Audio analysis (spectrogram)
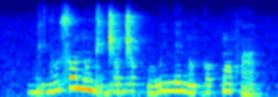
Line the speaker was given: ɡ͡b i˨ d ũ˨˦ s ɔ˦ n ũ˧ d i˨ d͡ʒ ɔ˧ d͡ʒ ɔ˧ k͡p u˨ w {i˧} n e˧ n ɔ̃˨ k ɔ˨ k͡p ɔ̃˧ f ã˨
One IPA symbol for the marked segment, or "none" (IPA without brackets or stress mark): i˧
